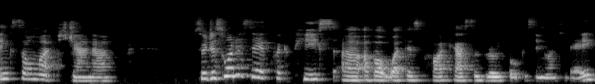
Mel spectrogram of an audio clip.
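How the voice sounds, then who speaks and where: A woman with a Canadian accent speaks at a fairly quick pace. Her voice is somewhat breathy and makes very wide pitch swings. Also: fairly high pitch for a woman. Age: 40s. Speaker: podcast moderator, counseling psychology student. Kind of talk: panel discussion.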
